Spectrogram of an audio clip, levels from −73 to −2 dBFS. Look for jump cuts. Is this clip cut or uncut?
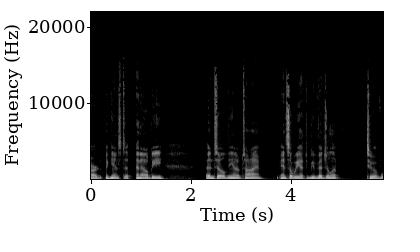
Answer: uncut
